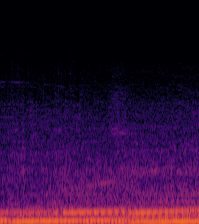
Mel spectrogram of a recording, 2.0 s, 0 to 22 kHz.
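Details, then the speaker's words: Mercedes 380SL R107 convertible driven top down after replacing a control module with a genuine rebuilt Mercedes unit, following a month-long no-start. Deep, even engine rumble with smooth steady pull and no misses or knocks: normal running. "everything seems perfectly fine and the car is working exactly the way it should which is wonderful"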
